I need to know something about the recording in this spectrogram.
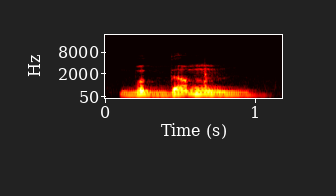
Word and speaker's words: Buddham: Be careful how you pronounce that word, not Buddha. Because I have known young people also who have known it.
